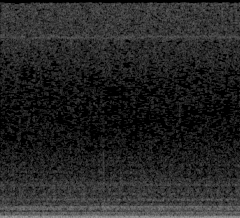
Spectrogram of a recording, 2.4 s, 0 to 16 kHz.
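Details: 2002 Renault Clio II that wouldn't start with immobilizer red light after flat battery, now running after operating wipers and switches: low steady idle rumble, no misses, knocks or hunting; normal idle.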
